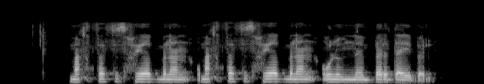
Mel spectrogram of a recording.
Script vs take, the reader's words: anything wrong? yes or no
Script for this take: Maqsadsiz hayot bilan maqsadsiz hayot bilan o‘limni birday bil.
no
